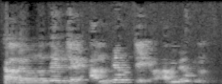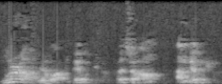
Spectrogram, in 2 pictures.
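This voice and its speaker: An older exam-prep lecturer with a Gyeongsang accent fires rhetorical questions at a room of students, his pitch rising and falling freely. He is heard from across a strongly echoing lecture hall with a faint hum behind him. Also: brisk, distant mic, highs cut off. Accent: Gyeongsang Korean. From Gyeongsang region, Korea. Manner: lively, quizzing students with constant rhetorical questions. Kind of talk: classroom lecture.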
